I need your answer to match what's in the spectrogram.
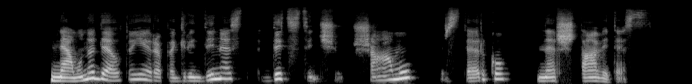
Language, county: Lithuanian, Vilnius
